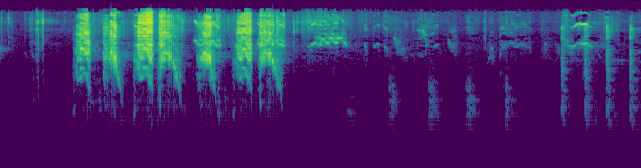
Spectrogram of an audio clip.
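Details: Great myna at a nest where a chick is about to fall out, the mother not rescuing it; a burst of loud, harsh, broadband screeching notes over about two and a half seconds, then quieter scattered ticks and a few thin high squeaks.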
